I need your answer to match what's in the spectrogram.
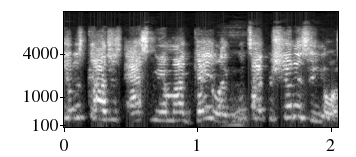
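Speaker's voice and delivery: high-pitched, incredulous griping; retold indignant complaint. Man retelling his complaint to the host's girlfriend, indignant. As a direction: act out an outraged report of an insult.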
